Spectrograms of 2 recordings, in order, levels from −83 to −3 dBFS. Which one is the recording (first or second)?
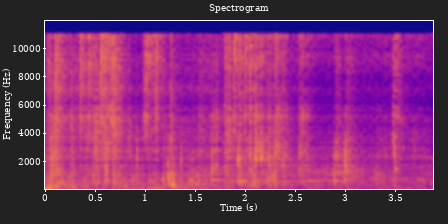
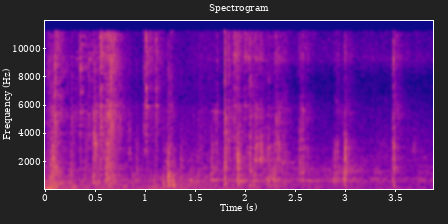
second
